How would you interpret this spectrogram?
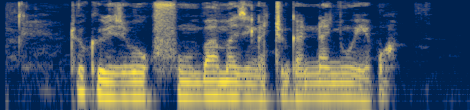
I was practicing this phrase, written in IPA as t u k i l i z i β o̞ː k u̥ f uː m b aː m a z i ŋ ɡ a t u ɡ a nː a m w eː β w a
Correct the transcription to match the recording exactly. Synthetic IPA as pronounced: t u k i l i z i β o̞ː k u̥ f uː m b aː m a z i ŋ ɡ a t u ɡ a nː a ɲ w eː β w a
